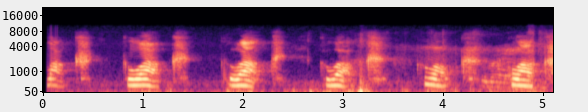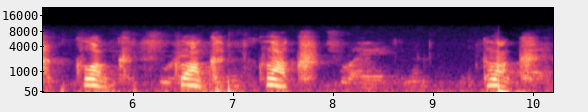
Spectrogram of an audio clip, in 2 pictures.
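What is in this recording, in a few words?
"clock", spoken word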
